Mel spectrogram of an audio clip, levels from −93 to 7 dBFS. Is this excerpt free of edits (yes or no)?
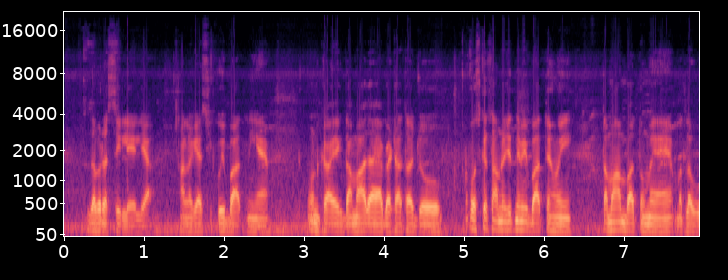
no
